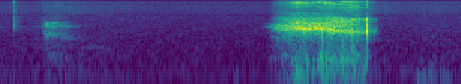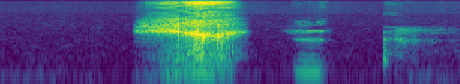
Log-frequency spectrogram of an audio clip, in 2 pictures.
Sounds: Throat clearing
